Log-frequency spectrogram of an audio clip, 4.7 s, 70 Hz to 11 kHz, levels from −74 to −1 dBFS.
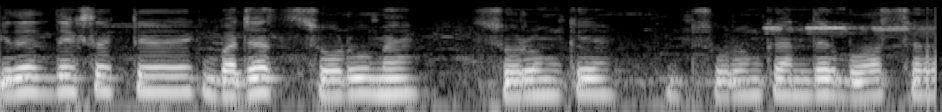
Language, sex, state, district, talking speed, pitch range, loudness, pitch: Hindi, male, Bihar, Vaishali, 205 wpm, 155-170 Hz, -17 LUFS, 160 Hz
